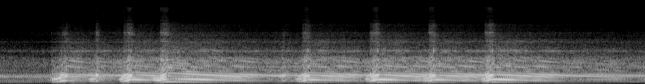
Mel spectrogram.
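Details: KTM 250 SX two-stroke idle with uneven clattery bursts about three a second, each dropping in pitch; only happens when hot, sometimes heard while riding; owner suspects the power valve.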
